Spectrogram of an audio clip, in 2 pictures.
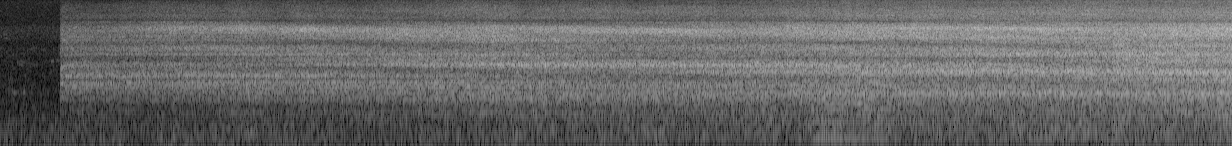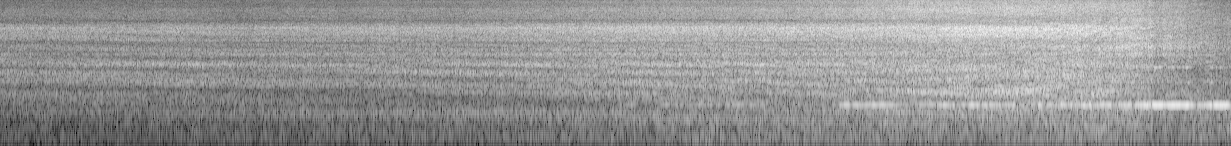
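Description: Narrow-gauge steam locomotive hauling a train of wooden carriages, approaching and passing close by. It grows steadily louder, from faint to loud. A high steady note joins it for the last few seconds.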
